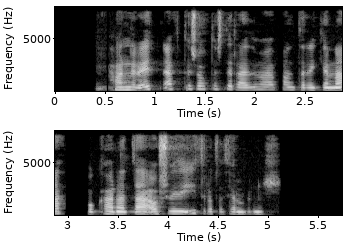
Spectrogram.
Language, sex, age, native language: Icelandic, female, 40-49, Icelandic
